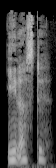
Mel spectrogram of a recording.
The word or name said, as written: inderste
